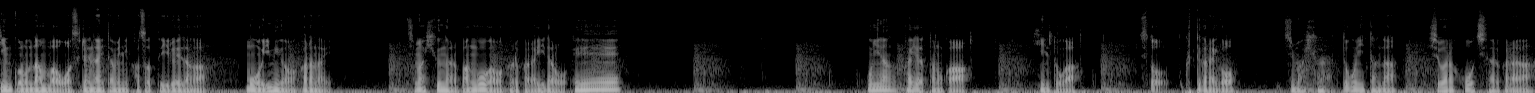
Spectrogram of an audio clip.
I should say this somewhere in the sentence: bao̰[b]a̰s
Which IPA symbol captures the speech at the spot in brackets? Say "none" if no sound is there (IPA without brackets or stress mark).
β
